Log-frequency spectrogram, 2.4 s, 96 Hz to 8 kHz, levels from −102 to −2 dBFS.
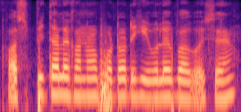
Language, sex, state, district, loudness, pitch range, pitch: Assamese, male, Assam, Kamrup Metropolitan, -18 LUFS, 170-185 Hz, 175 Hz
